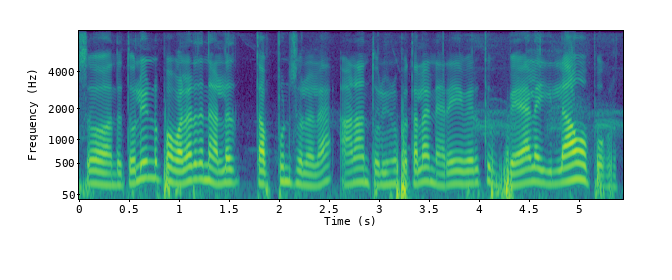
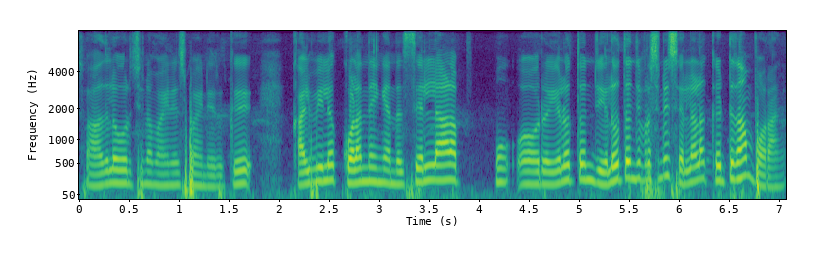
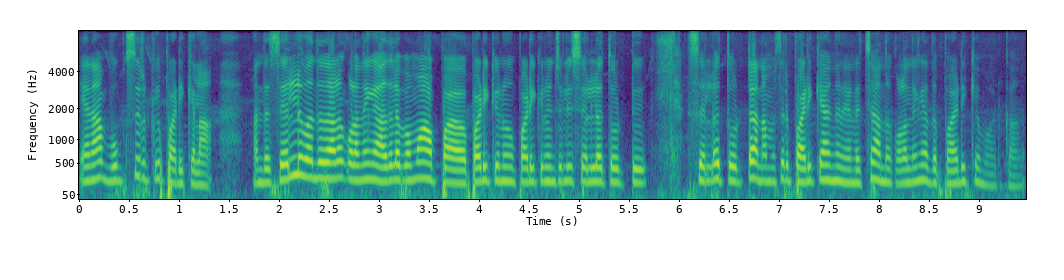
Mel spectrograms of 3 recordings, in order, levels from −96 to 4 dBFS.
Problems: none marked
